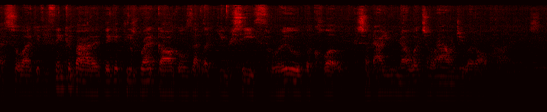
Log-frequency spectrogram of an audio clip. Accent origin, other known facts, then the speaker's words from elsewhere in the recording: Montana, United States; I'm from Montana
